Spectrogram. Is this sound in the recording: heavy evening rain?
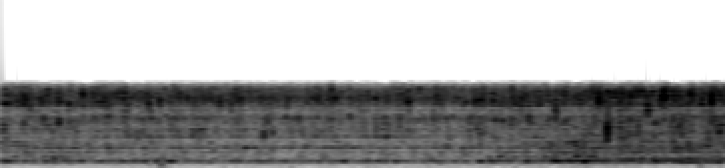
no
